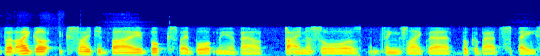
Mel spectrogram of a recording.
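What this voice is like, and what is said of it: English Birmingham accent. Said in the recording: “You can tell from my accent I grew up in England, but you can't tell is I grew up in Birmingham, England, which has a very distinctive accent of its own.”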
